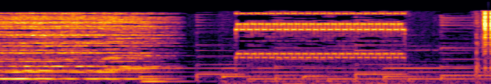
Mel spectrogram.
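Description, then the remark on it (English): A telephone rings in an office at TM Productions with a bright, steady electronic trill lasting a couple of seconds, following a short stretch of background music. Nobody speaks. “In his office at TM Productions, Mac receives a phone call”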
